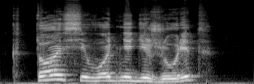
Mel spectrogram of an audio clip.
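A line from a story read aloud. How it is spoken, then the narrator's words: Timid question. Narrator (Russian): робко озираясь, спросил Усов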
